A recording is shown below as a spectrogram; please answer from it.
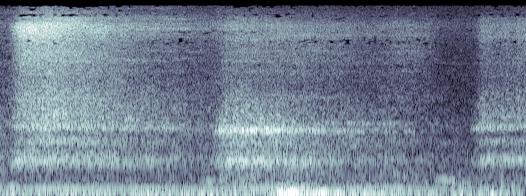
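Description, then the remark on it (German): Slow, deep breaths in and out during a guided meditation, breathy with a soft hiss, about two full breaths flowing one into the next. No one speaks. “Und jetzt schau deinem Körper in die Augen und atme dein Bewusstsein wieder zurück mit drei Atemzügen.”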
